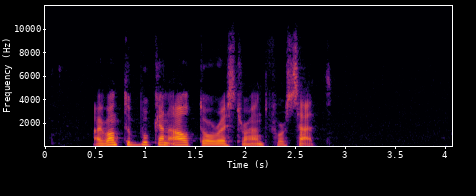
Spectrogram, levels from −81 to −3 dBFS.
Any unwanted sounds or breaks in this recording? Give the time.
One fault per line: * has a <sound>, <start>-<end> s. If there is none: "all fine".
all fine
